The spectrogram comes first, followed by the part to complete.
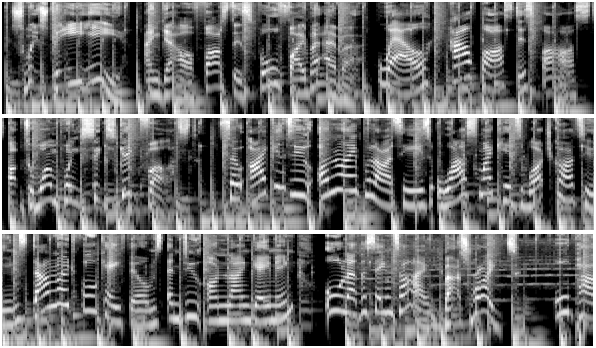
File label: Commercial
